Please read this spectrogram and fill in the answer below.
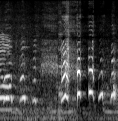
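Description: A woman laughing in short, high-pitched bursts, loudest in the second half.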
